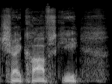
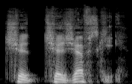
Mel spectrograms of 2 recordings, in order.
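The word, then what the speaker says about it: Chizhevsky: I keep seeing this name and I want to pronounce it Tchaikovsky. It's very close. It's Chijevsky. Yeah,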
